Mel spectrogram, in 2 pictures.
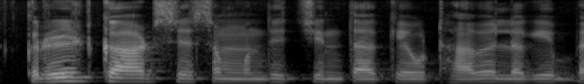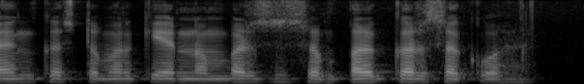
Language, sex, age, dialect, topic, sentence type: Magahi, male, 25-30, Southern, banking, statement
